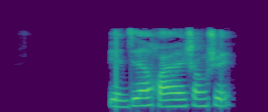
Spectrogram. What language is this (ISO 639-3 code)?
zho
